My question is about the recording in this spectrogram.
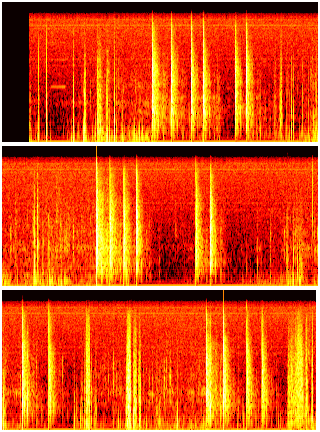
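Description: Semi-automatic pistol fired in quick pairs and short strings, about thirty shots in all, with short gaps between strings.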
